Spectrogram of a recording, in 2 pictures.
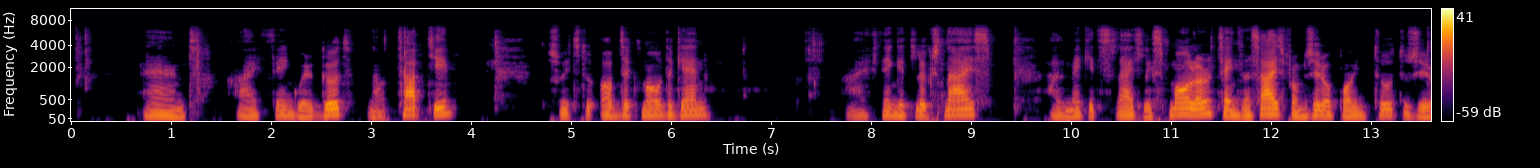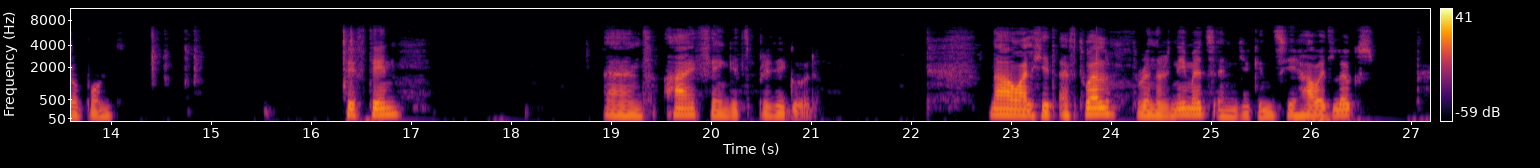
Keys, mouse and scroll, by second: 1.3 4, 3.4 Tab, 5.3-6.7 scroll down 5, 6.7 shift+middle click, 7.7-8.3 scroll up 2, 11.1 click, 17.7-20.2 scroll up 5, 20.2-23.3 scroll down 10, 23.3 scroll down 1.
